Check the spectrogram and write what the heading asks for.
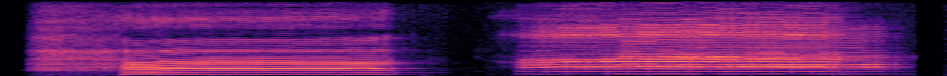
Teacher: اس کو حلق میں سے نکالنا ہے اور ساتھ میں ہوا بھی ہونی چاہیے، ہا۔ ہا نہیں پڑھنی بلکہ اس کو حلق میں سے نکالنا ہے، سینے میں سے نہیں نکالنا، ہا۔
